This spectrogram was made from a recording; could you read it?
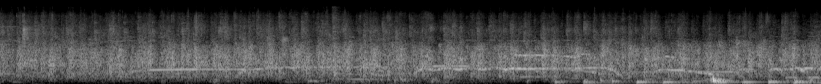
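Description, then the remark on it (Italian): A crowd applauds the musicians who were on stage, steadily for several seconds, a dense wash of many hands clapping at an even loudness, with faint tonal murmurs and a few low thumps underneath toward the end. “Io chiederei innanzitutto ancora un grande applauso a tutti i musicisti che erano sul palco.”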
